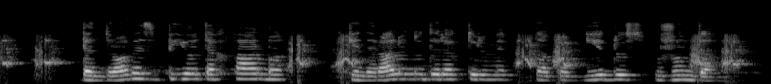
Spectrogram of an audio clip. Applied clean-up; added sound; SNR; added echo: classical method WPE with log-MMSE.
